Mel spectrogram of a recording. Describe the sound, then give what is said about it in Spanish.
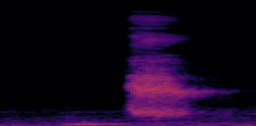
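A single deep, airy breath, rising abruptly and trailing off over about a second, preceded by a faint low rumble and no talking. “Estoy respirando profundo relaja los músculos, relaja tu cuello.”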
